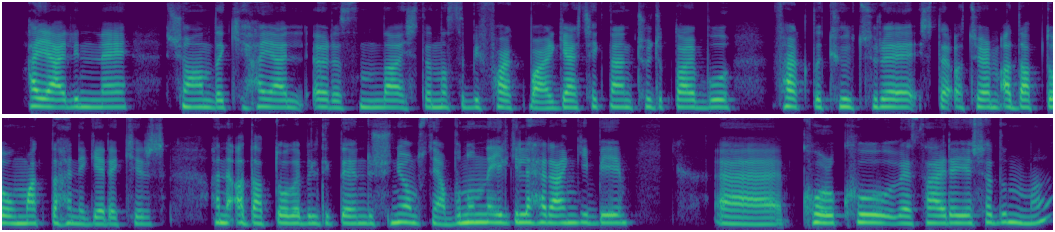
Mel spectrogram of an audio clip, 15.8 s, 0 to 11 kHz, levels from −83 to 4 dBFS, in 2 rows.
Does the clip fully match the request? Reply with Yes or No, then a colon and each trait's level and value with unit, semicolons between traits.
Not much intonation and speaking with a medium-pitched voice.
No: narrow, 1.4 semitones; high, 215 Hz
